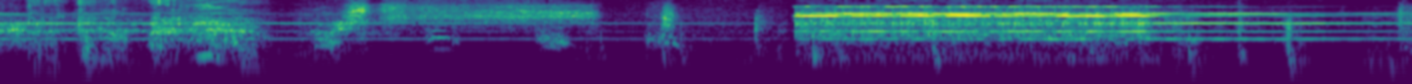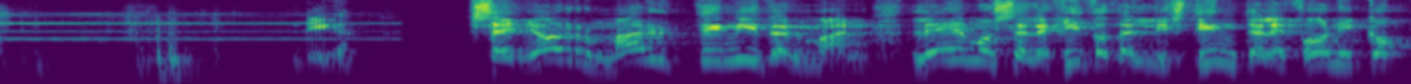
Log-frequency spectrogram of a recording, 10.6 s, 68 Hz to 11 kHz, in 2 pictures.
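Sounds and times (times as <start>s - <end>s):
telephone ringing with a bright metallic bell tone: 0.0s - 6.8s
speech: 0.1s - 2.7s, 6.5s - 10.5s.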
